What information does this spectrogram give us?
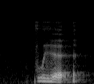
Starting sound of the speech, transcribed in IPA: k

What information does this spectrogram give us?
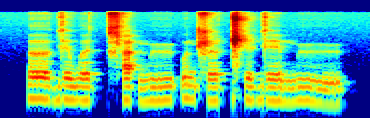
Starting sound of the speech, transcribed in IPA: əː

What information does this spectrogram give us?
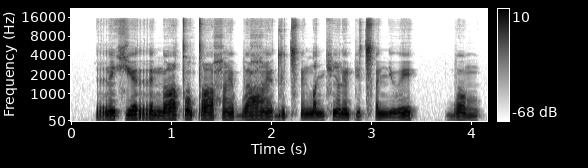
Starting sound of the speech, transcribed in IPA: r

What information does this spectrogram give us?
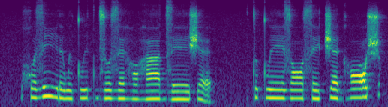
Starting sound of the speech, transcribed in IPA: χʷ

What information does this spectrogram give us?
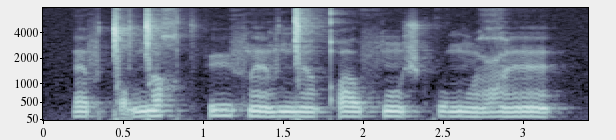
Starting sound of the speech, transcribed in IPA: ɛ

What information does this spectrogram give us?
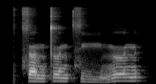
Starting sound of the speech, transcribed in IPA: t͡s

